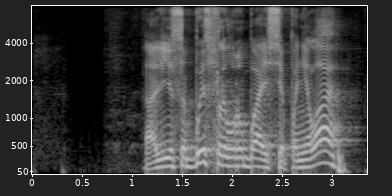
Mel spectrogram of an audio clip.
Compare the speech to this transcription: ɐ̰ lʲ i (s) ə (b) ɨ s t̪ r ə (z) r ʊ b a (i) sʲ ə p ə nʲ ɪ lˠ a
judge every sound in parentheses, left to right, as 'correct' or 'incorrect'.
correct, correct, incorrect: v, incorrect: j

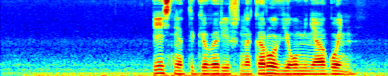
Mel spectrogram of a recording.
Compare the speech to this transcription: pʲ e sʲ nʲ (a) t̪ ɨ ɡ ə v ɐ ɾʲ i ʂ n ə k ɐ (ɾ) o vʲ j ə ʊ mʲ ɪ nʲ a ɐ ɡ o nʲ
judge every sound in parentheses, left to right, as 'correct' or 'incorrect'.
incorrect: ə, correct

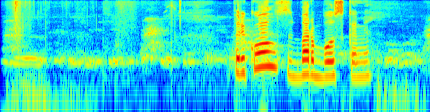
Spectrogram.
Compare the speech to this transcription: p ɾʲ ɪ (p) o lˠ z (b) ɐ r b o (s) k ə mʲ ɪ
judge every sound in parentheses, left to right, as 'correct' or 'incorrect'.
incorrect: k, correct, correct

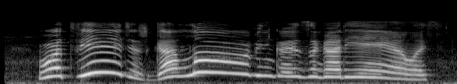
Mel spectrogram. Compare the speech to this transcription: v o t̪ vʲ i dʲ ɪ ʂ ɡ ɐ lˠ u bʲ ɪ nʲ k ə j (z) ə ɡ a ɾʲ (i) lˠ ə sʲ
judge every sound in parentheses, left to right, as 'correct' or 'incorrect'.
correct, incorrect: e

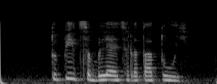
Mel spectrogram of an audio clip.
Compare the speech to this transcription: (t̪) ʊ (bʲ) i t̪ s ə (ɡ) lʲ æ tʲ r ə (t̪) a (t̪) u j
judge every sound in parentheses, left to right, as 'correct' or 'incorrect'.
correct, incorrect: pʲ, incorrect: b, correct, correct

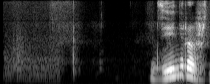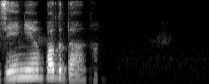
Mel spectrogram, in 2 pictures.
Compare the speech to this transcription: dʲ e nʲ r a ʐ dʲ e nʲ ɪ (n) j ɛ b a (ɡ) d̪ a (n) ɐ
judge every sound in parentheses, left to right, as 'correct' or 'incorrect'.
incorrect: none, correct, correct

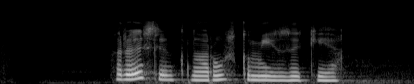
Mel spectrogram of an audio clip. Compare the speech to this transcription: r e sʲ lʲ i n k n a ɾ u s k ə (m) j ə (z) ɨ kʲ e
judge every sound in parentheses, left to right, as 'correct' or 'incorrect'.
correct, correct

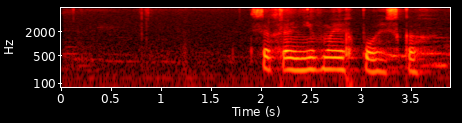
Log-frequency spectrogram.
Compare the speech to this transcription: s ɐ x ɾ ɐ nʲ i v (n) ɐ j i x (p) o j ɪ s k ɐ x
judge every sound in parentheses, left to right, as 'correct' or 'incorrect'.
incorrect: m, correct

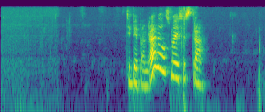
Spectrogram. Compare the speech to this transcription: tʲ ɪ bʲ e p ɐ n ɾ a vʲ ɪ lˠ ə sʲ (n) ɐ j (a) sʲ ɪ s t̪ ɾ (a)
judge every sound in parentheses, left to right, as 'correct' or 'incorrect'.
incorrect: m, correct, correct

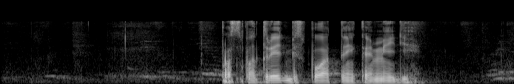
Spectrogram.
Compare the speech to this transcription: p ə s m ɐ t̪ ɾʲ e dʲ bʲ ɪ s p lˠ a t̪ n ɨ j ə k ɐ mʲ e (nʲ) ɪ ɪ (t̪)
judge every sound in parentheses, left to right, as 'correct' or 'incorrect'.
incorrect: dʲ, incorrect: none

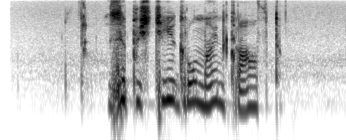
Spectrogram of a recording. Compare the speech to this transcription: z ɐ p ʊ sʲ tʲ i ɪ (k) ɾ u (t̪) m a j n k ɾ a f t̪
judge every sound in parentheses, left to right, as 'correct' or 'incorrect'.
incorrect: ɡ, incorrect: none

